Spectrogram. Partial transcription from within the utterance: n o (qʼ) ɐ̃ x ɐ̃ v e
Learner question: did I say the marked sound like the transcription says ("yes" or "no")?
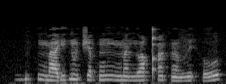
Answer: yes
